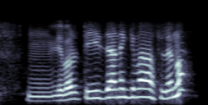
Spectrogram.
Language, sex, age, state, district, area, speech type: Assamese, male, 30-45, Assam, Charaideo, rural, conversation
